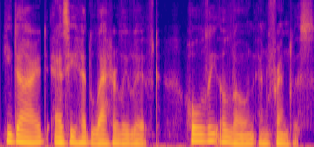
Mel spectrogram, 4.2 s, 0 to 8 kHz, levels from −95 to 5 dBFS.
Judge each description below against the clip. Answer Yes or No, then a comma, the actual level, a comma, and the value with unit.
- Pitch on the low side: Yes, low, 105 Hz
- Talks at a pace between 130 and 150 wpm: Yes, average, 145 wpm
